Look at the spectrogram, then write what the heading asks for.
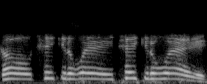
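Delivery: very high, slow, drawn-out crybaby whine. Imitating rival fans complaining about the penalty: imitating whiny crying fans. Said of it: "all these other fans crying, like".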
